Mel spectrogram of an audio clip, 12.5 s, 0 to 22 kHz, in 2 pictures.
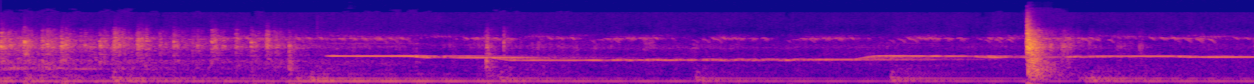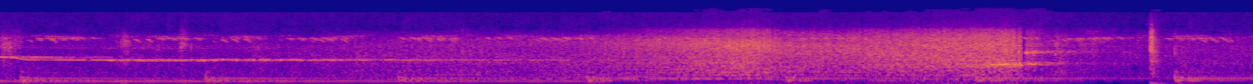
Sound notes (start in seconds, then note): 2.1 crickets chirping; 2.1 eerie music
